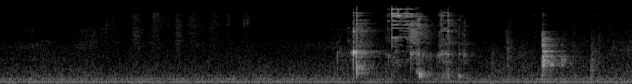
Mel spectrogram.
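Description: Kitchen utensils clinking against a pot while the soup is seasoned: a quick cluster of sharp clinks about three and a half seconds in and one more near the end, over a low steady hum.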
